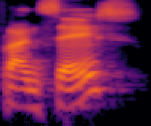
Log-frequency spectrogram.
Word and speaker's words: francés: So, also another common language is francés, French. Another accent on the E.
